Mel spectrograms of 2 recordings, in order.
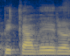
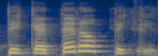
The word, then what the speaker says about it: piquetero: un un momento que se llamaba picadero lo estoy lo estoy pronunciando correctamente adilia picadero el movimiento picadero lo estoy diciendo bien lo estoy diciendo bien en Argentina piquetero piquetero el movimiento piquetero estuve con ellos durante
